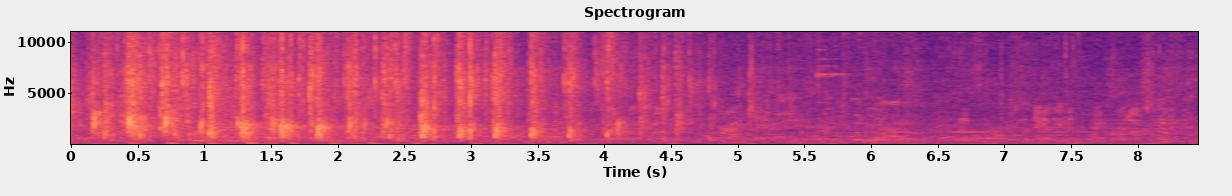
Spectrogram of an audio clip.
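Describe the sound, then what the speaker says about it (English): Audience applause fills an auditorium at the SREday Hyderabad technical conference: a burst of dense clapping for about five seconds that thins and fades into room murmur and low background voices. "can we please give him a round of applause?"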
